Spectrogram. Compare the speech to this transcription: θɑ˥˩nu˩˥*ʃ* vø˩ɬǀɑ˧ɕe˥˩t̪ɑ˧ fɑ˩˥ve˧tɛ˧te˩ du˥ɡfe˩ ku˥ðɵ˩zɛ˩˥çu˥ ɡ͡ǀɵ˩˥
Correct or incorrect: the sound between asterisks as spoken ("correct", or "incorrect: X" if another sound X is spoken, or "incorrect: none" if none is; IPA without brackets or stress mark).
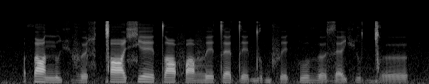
incorrect: ç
